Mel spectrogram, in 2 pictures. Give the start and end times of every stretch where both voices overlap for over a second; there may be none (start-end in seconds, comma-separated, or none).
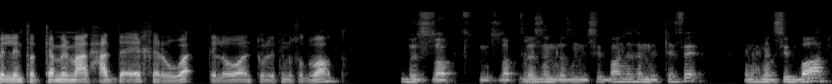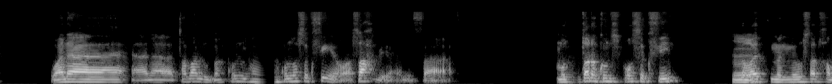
none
